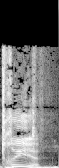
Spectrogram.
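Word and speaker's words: Truyes: On prononce, on dit Truille ou Truille ? – Truille. – Truille, hein. Ouais, je m'en doutais un peu.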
